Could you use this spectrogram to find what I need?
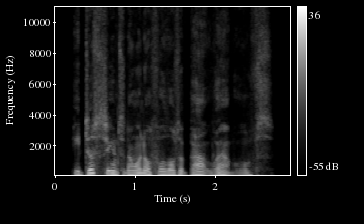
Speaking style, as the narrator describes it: Longbottom mumbled, looking a bit green

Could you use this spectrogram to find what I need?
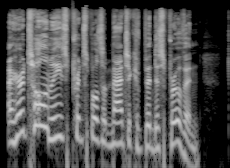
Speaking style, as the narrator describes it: said, in an eager voice that unfortunately chose that moment to crack, making Ptolemy come out as a high-pitched squeak

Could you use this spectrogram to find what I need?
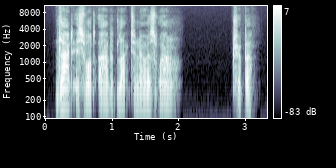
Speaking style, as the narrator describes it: he answered, keeping his tone bland for fear that he would otherwise start hissing too

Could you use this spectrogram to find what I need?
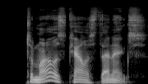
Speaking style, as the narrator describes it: said Othniel

